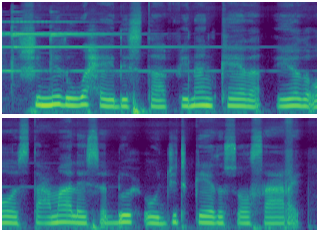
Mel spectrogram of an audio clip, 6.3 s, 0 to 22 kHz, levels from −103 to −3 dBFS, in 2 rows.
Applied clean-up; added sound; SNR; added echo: none; Door / Bell; 11 dB; none.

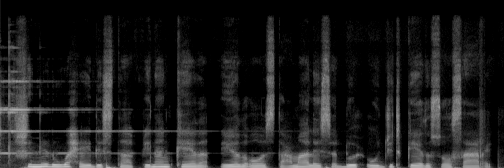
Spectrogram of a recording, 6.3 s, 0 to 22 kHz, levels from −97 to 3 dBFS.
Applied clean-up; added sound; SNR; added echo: neural mask model RNNoise.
